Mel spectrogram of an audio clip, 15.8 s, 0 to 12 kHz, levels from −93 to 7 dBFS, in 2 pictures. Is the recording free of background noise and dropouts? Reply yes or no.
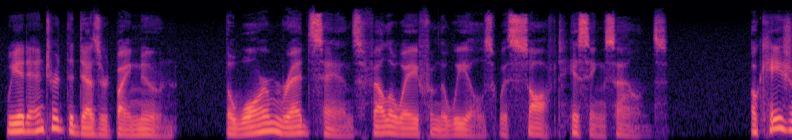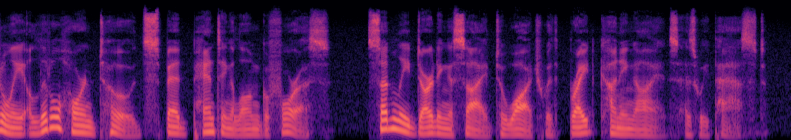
yes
